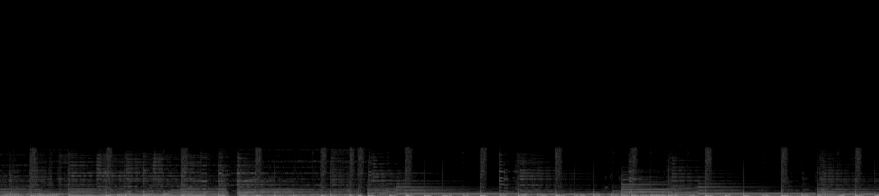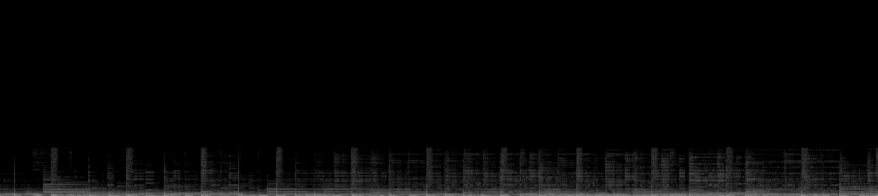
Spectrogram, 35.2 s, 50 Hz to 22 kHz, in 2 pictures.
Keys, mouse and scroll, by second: 0.2 middle click, 1.5 click, 1.6 click, 2.4 click, 4.4 click, 4.5 click, 5.0 click, 6.6 click, 7.0 click, 8.3-8.6 scroll down 1, 12.2 click, 13.3 click, 15.2 middle click, 15.4 middle click, 16.1 middle click, 19.9 click, 20.0 click, 20.8 click, 22.8 ;, 24.7 click, 25.3 click, 25.4 click, 26.0 click, 26.1 click, 26.3 Return, 26.9 click, 27.0 click, 27.6 click, 29.0 click, 29.1 click, 31.1 middle click.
